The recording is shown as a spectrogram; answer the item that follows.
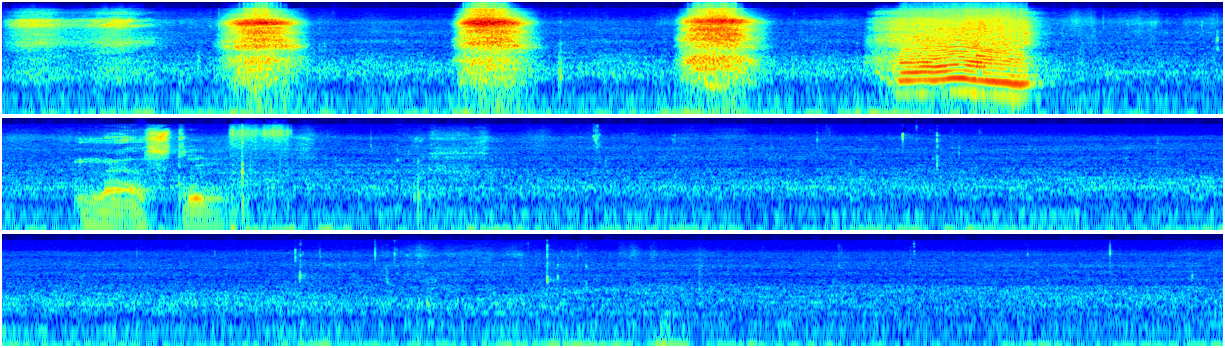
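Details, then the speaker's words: Run of four forceful sneezes, the last drawn out with voice, then snorting and sniffing in a quiet room; powerful sneezing, with a nosebleed noticed afterward. "Oh, that was a really powerful, nasty sneeze."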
